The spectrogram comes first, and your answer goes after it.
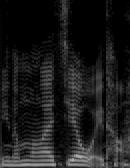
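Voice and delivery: put-on tired, weary tone. Retelling how he asked to be picked up, imitating a weary voice. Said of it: "很疲惫的语气跟我说".

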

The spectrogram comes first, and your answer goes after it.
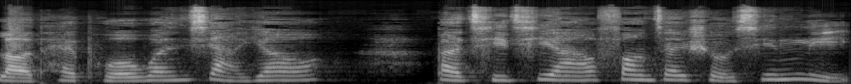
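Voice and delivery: ordinary delivery, nothing marked

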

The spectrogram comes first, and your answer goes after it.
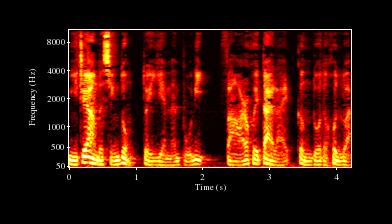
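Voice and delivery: plain

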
